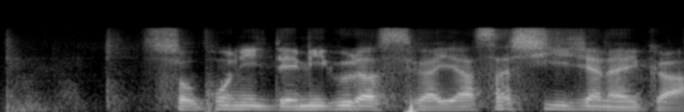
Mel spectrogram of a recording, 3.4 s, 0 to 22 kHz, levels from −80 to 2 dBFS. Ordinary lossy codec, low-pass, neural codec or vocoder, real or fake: none; none; codec, 16 kHz, 0.7 kbps, FocalCodec; fake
